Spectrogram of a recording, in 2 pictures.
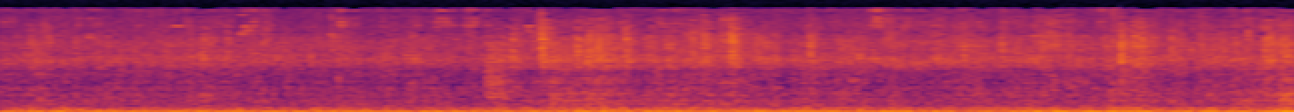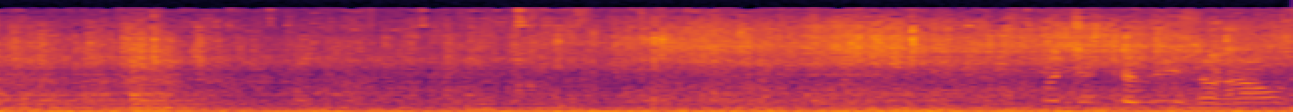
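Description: Inside the cab of a Mahindra Bolero pickup driving slowly over a rough gravel road: a steady low rumble of engine and tyres, with rattling and occasional knocks from the cab as it jolts over the uneven surface.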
